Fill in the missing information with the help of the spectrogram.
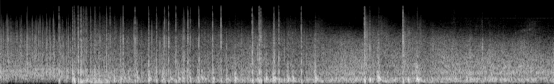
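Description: Closing barrage of a fireworks display: a dense run of crackling and popping with a few louder bangs about three and a half to four seconds in, thinning out near the end.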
